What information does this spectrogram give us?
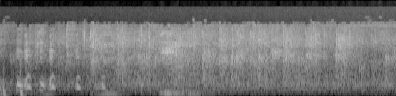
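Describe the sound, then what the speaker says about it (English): A conference audience at the National Advertising Conference applauds the doctor with steady, moderately distant clapping, while a host's voice speaks over the start. "A big round of applause for the doctor, please."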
